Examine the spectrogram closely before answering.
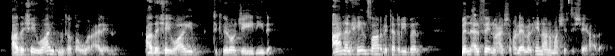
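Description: At a moderate pace, a man with a fairly high pitch talks in an ordinary speaking voice. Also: lively intonation. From Kuwait. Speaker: tech podcast guest. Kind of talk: casual chat.

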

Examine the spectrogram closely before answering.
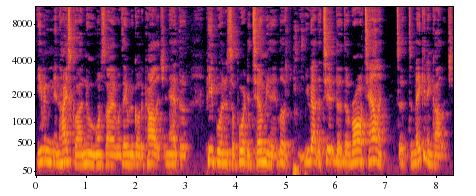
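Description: A man with an American accent, somewhat breathy, very fast, at a fairly high pitch for a man with ordinary pitch variation. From North Carolina, US. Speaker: professional basketball player. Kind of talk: interview.

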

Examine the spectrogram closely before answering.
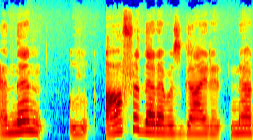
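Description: A woman with an unremarkable speaking voice talks at a fairly slow pace in a fairly high pitch with ordinary pitch variation, recorded dry and close with no echo. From India, moved to US at seven. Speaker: meditation teacher. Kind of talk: casual chat.

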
